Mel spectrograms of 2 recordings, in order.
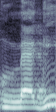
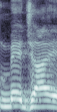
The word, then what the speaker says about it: magi: Spelling होते हैं MAGI, और इस लफ्ज की जो ब्रिटिश प्रोनाउंसिएशन है वो मैगी है, और जो अमेरिकन इसकी प्रोनाउंसिएशन है वो मेजाए है।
